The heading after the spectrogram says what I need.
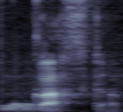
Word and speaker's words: Glasgow: take glasgow or something glasgow yeah glasgow that that's how you say yep yes you said it right yeah glasgow angels take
